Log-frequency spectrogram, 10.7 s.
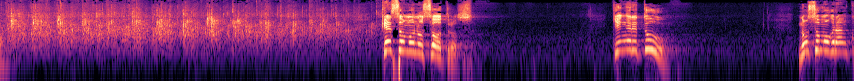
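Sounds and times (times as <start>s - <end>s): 
audience applause: 0.0s - 4.8s
speech: 4.8s - 6.0s, 7.7s - 8.4s, 10.0s - 10.6s.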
